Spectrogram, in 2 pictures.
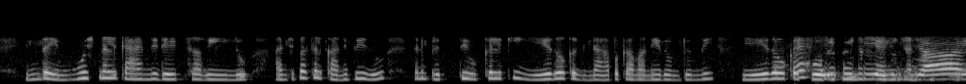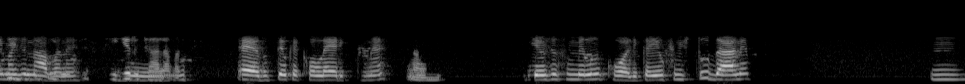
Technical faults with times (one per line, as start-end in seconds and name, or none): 8.23-11.72 speech suppressed in double talk
8.35-10.44 echo leak
13.25-13.29 echo leak
13.71-14.07 speech suppressed in double talk
16.34-16.71 echo leak
17.22-17.75 background gated by the echo canceller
